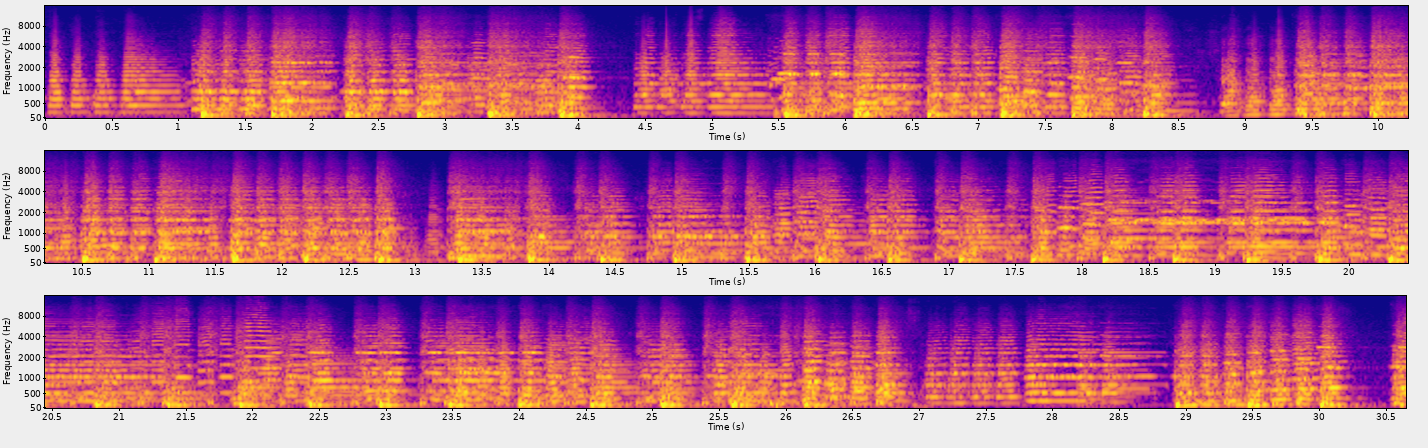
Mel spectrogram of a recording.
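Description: A wind band of flutes, saxophones and brass playing a piece over a steady beat, with brief breaks in the music about four and nine seconds in.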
